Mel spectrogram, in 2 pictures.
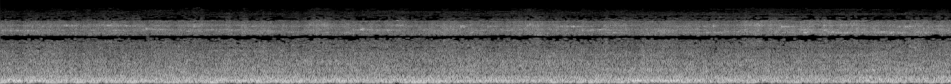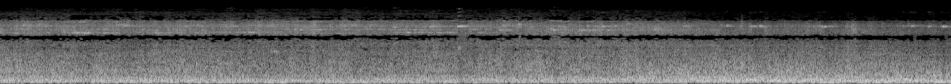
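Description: Train running close past on the track: the wheels and wagons of a freight train of tank wagons followed by a passenger coach make a steady, unbroken rumbling noise.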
